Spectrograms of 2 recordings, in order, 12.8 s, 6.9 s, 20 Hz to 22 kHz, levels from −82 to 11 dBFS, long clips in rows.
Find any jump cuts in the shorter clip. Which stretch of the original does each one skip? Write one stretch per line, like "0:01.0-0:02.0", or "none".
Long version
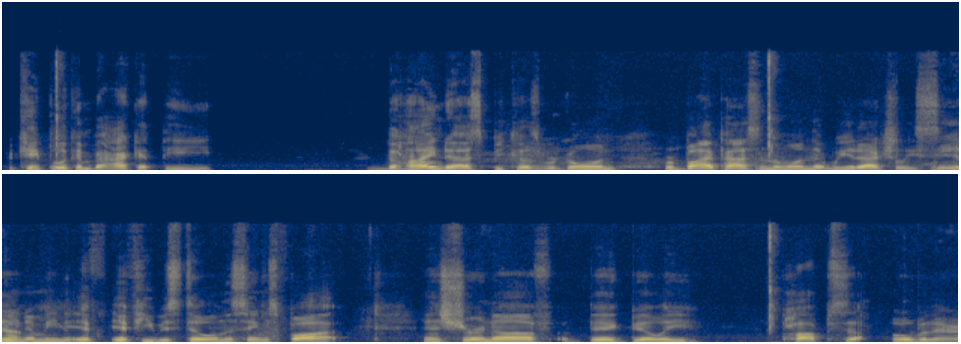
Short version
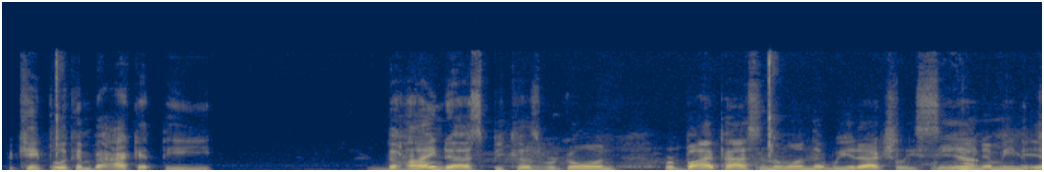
none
